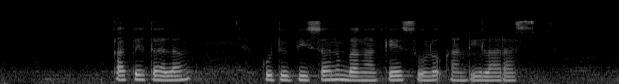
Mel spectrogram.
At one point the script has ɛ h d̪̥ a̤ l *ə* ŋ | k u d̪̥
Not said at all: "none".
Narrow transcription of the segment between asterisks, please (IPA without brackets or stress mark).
a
